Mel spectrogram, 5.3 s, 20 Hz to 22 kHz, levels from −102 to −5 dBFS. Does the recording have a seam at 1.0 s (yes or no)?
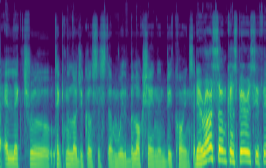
yes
